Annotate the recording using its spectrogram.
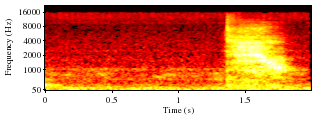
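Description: Near silence, then a short, faint in-breath from a woman about a second and a half in, just before she speaks again.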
